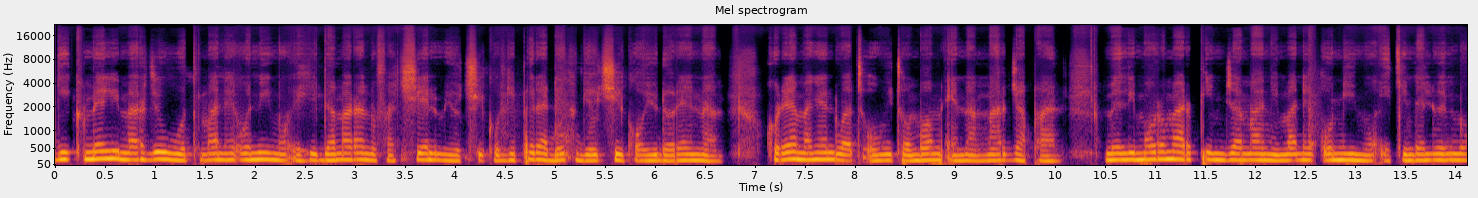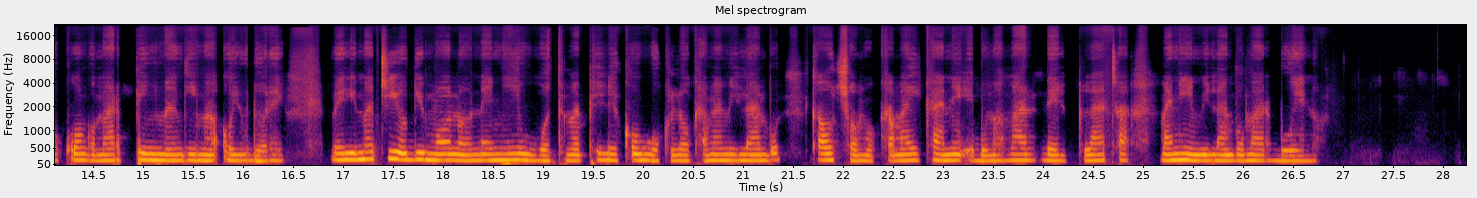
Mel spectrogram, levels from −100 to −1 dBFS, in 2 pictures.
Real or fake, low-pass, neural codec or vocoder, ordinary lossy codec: fake; none; codec, 44.1 kHz, 2.6 kbps, DAC; none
